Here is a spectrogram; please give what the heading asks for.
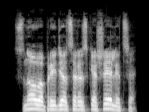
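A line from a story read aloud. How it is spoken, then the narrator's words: Gloomy deep voice. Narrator (Russian): угрюмо пробасил Жан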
